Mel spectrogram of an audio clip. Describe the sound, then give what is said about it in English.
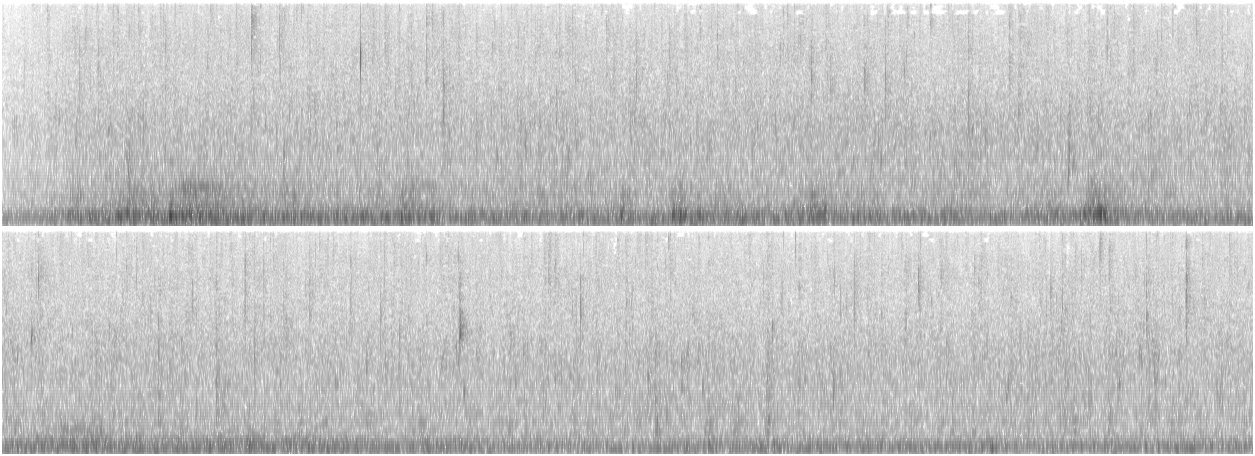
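Heavy rain pours steadily while deep thunder rumbles roll in and out, swelling a few times before fading back into the constant hiss of the downpour. No one speaks. “Neither the rocket nor capsule suffered any damage during Saturday's thunderstorms.”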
